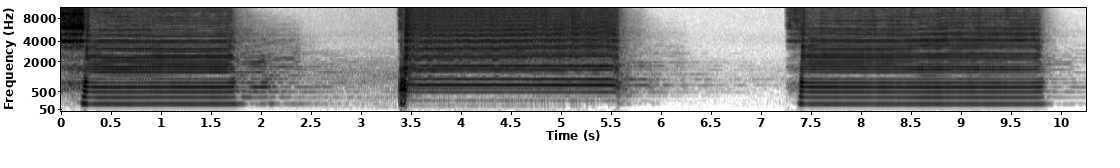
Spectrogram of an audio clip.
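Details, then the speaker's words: Gamewell Type B diaphone fire horn run on an aluminum piston without the 40 holes and extra collar, fed by a 1/2-inch supply line instead of the required 1-inch; three deep blasts, deeper tone, each cutting out or sagging as it starves for air. "sounds to me like it's got a little bit deeper tone on that piston I can still hear it stopping for air but I'm happy"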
